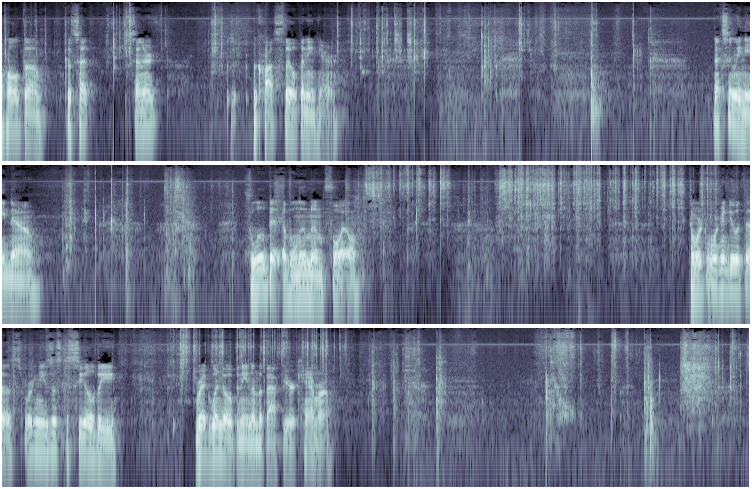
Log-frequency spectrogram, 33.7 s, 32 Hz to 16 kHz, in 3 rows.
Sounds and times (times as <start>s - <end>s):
Speech: 0.0s - 2.4s, 3.8s - 5.1s, 10.7s - 11.8s, 14.9s - 16.7s, 21.5s - 24.2s, 25.3s - 27.4s
Inside, small room: 0.0s - 33.6s.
